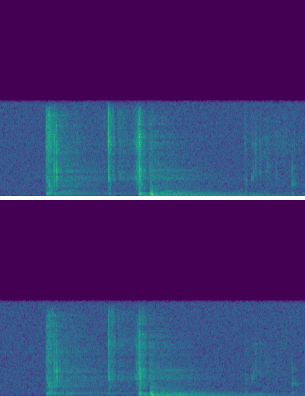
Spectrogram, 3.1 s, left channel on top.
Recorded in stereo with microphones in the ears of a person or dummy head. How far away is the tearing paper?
About 1.7 m.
